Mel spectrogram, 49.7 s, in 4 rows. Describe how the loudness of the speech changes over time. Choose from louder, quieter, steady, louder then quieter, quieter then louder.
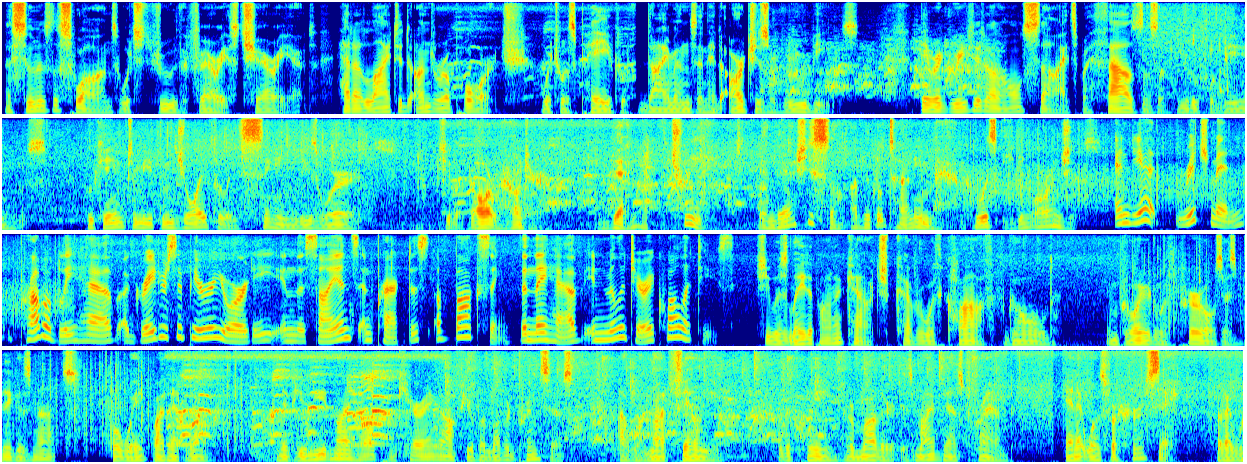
steady.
